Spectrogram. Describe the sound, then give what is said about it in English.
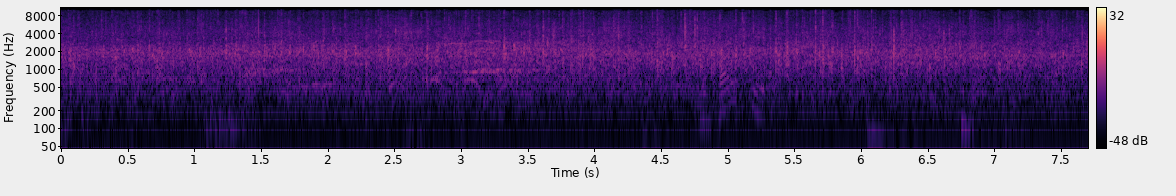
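An audience applauds steadily for several seconds, a dense, even wash of many hands clapping at a constant moderate loudness with no clear break or single voice rising above it. “No applause, just money, please.”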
